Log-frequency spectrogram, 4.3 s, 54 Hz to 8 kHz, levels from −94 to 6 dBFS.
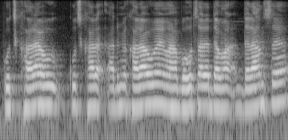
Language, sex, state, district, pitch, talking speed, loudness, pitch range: Hindi, male, Bihar, Sitamarhi, 180 Hz, 195 wpm, -14 LUFS, 175-185 Hz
